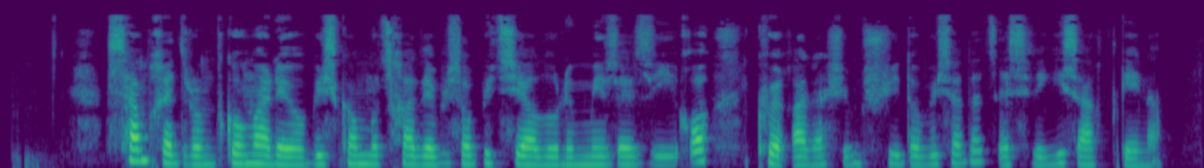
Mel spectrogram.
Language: Georgian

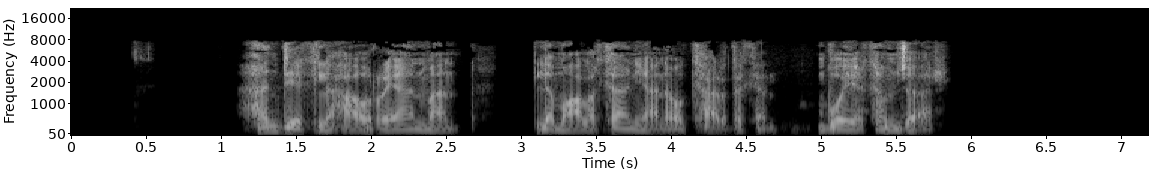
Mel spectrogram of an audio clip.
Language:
Central Kurdish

